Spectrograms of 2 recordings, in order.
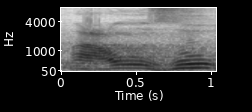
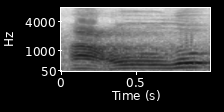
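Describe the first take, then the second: The two takes are said the same way.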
